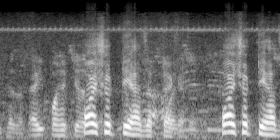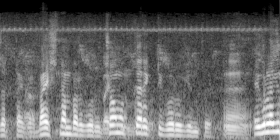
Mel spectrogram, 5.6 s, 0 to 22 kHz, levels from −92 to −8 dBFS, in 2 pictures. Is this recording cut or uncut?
uncut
